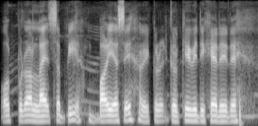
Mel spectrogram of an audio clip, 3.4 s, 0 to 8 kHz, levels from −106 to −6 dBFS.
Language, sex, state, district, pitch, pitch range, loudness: Hindi, male, Arunachal Pradesh, Longding, 130 Hz, 125-140 Hz, -17 LUFS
